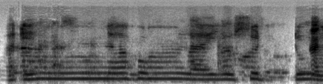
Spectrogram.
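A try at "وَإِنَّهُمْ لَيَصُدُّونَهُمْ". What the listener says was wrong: Tu awak cakap la yusud. La ya.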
